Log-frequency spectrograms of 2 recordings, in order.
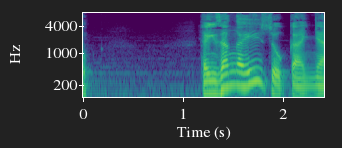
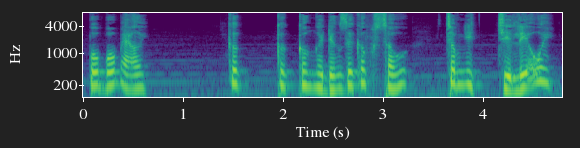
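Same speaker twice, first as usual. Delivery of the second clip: much higher, stuttering and rushing in fright; terrified stammer; 8 semitones higher, faster than usual. A narrator's reading. Daughter points out her dead sister's ghost to parents, terrified stammer. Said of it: "lắp bắp bảo".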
